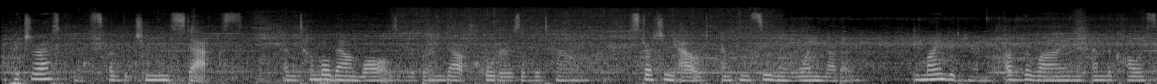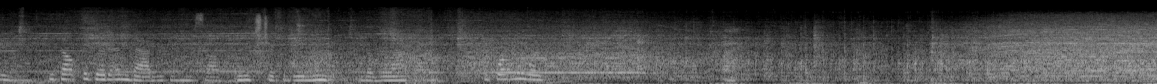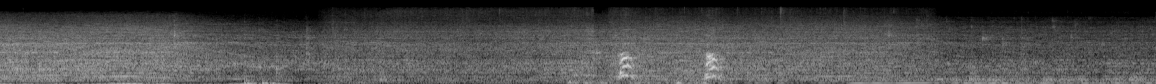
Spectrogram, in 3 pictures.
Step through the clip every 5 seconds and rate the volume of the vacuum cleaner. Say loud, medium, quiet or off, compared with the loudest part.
quiet, quiet, medium, medium, loud, medium, medium.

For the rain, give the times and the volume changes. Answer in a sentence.
You can hear the rain from 0.0 to 34.6 s, getting louder.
